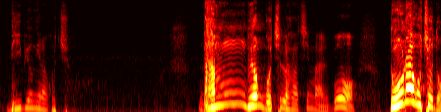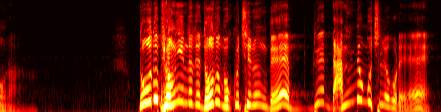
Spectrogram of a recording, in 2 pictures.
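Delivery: loud, slow jeering taunt; mocking enemies. Enemies mocking the sick apostle, loud and jeering. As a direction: jeer at him like a scornful mocker. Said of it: "바울사도를 조롱하면 이렇게 이야기합니다".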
